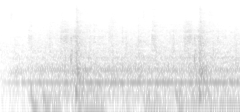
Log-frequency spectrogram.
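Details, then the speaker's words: Kenmore electric dryer running with a steady hum and a low, uneven rumbling, wobbling thump with each turn: worn, failing drum rollers. "Here's the noise a dryer drum roller typically makes when it's failing."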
